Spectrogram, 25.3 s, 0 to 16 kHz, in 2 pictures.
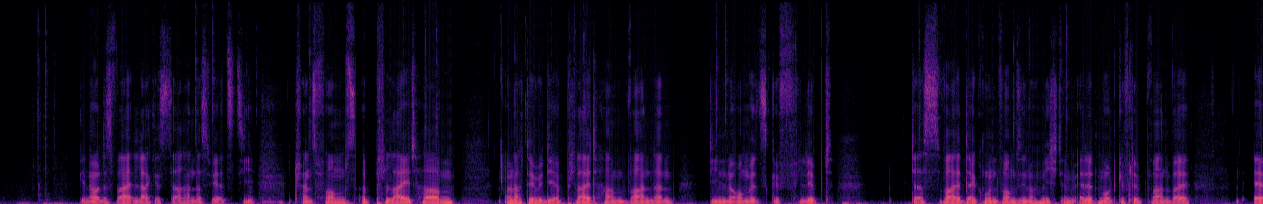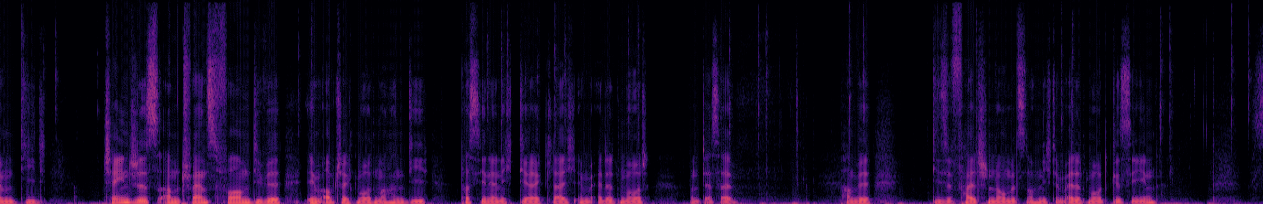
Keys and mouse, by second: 1.3 middle click, 2.0 Tab, 3.1 Tab, 4.2 a, 5.1 F3, 7.2 Tab, 7.6 click, 7.9 Tab, 9.2 a, 10.1 F3, 13.1 Tab, 13.6 click, 15.6 F3, 17.6 Tab, 18.2 Tab, 18.9 a, 19.8 F3, 21.0 Tab, 21.1 Tab, 22.2 a, 23.2 F3, 24.9 Tab.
